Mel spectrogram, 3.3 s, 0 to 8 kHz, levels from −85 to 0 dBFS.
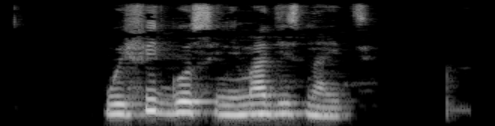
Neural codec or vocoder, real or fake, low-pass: none; real; 7.2 kHz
